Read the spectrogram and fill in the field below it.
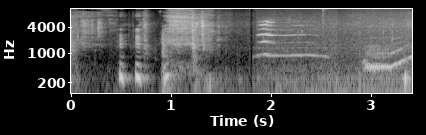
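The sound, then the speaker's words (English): Luna, a pet cat, trills: a few quick chirpy bursts followed by a longer, rising and falling warbled call, with no talking over it. “Luna's singing. This chapter is about trilling, and she always trills, our cat Luna.”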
